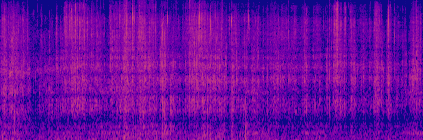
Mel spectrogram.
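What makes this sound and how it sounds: A folded sheet of clear plastic bubble wrap is held close and squeezed and crinkled with both hands. It gives a quiet, steady stream of bright, high crackling and crinkling with little low end, like a soft sizzle that swells and fades slightly throughout.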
